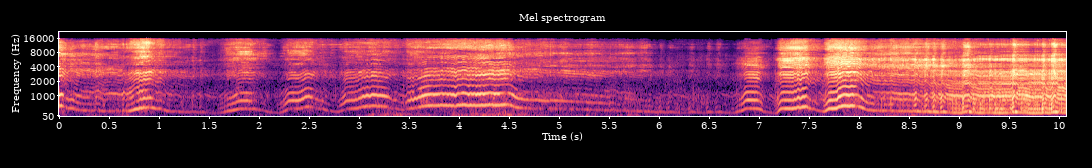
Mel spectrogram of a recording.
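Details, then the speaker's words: LRP .32 nitro engine with Novarossi race carb, first run of the day: shrill screaming revs climbing sharply on each throttle blip and hanging high; owner thinks the high-speed needle is a little too lean. "I think I had her a little little bit too lean all right people let me give her a once-over real quick"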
